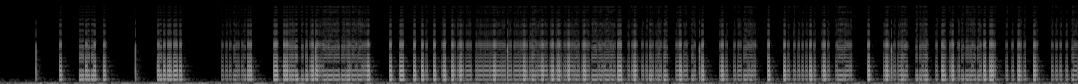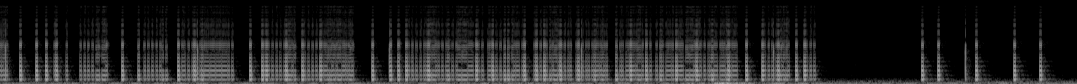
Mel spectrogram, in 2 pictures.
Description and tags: MobilePhone MagneticInt PartII
Second section of an Iphone 4 cycling while attached to a dock, (some kind of unshielded Sony alarm/personal stereo). Recorded with Edirol R-05. Some distortion. Unprocessed. Hotel room ambience. Full version is posted as well.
